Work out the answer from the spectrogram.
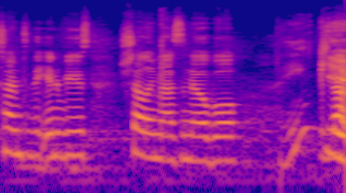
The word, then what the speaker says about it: Mazzanoble: And of course, you've also seen Mike Mearls today, but we're welcoming for the first time to the interviews Shelly Mazzanoble. Thank you. Is that pronounced correctly?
